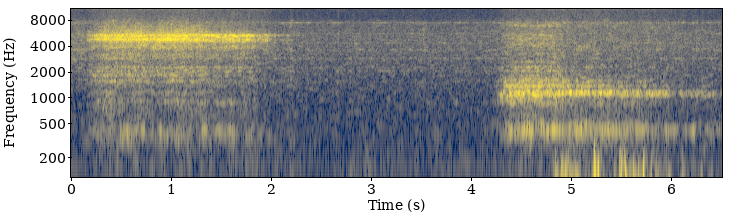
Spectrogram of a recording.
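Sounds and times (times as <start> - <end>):
group of people breathing in deeply: 0.0 - 2.1, 4.3 - 6.5.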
